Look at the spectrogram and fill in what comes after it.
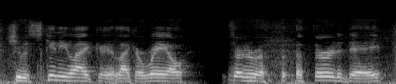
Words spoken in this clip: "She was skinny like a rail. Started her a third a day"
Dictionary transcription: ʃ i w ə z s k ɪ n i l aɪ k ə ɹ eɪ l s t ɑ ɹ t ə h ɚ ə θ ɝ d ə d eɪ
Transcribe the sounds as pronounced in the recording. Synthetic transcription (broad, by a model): ʃ i w ə z s k ɪ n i l aɪ k ə ɹ eɪ l s t ɑ ɹ t ə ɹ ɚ ə θ ɝ d ə d eɪ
